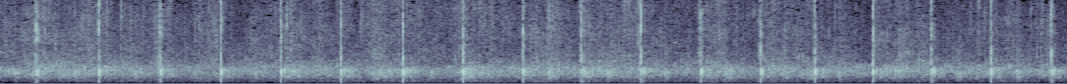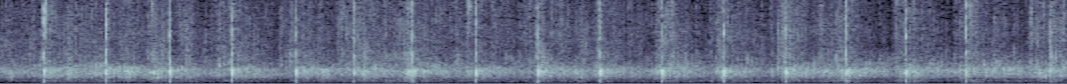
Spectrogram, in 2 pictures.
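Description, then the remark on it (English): An audience gives the Lord a round of applause for his faithfulness to three people, applauding steadily for about ten seconds, a dense crackle of many hands clapping at an even level with no voices standing out. “Let's give the Lord a round of applause for his faithfulness to these three folks.”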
